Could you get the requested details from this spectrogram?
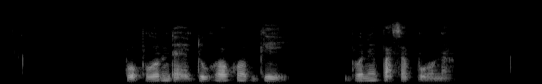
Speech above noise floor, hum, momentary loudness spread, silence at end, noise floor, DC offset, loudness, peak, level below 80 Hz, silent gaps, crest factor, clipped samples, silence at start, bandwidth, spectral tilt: over 55 dB; none; 12 LU; 0.9 s; under -90 dBFS; under 0.1%; -36 LUFS; -12 dBFS; -84 dBFS; 2.91-3.45 s; 26 dB; under 0.1%; 1.25 s; 7.6 kHz; -4 dB/octave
